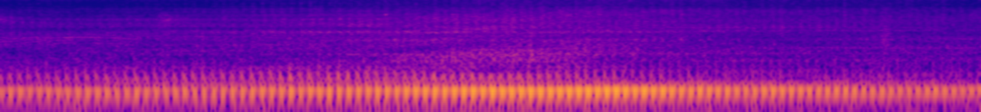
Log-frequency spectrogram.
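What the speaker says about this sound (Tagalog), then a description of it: "Ay, motor." A motorcycle passes nearby on a rural road, its steady mid-pitched engine drone swelling louder toward the middle and then easing off as it moves on.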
